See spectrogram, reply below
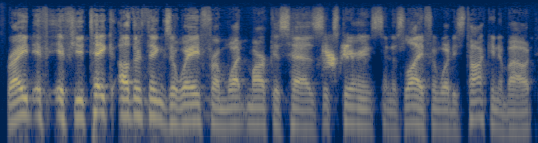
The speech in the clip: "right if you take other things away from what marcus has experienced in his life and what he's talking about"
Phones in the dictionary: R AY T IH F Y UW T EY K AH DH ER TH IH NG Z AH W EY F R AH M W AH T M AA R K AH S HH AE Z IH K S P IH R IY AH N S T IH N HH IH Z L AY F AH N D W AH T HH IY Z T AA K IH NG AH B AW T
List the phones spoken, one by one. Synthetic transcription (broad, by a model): R AY T IH F Y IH T EY K AH DH ER TH IH NG Z AH W EY F R AH M W AH T M AA R K AH S HH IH Z IH K S P IH R IY AH N S T IH N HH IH Z L AY F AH N W AH T HH IY Z T AA K IH NG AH B AW T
